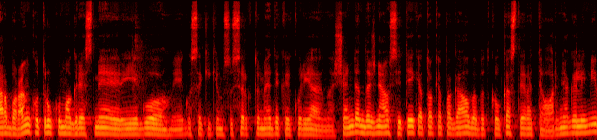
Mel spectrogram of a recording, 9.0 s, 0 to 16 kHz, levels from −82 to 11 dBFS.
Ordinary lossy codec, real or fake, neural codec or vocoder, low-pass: Opus, 32 kbps; real; none; 14.4 kHz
